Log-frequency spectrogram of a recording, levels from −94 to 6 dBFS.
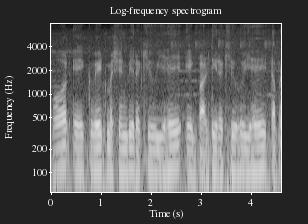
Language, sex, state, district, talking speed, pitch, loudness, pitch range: Hindi, male, Uttar Pradesh, Jalaun, 195 wpm, 100 Hz, -16 LUFS, 95-105 Hz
